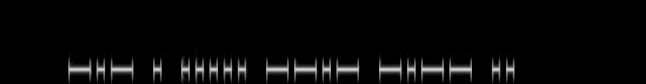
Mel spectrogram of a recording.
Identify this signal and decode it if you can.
Morse code, heard as a keyed tone, about 17 wpm, 700 Hz. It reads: KE5QYI
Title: USA Call Signs - 6 Characters - Repeated 2x - 17wpm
